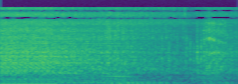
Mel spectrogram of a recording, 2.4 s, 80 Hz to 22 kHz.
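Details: Cat C15 diesel, 900,206 km, 23,916 hours, running while checking blow-by: deep, steady rumble at idle with an even beat and no knocks or misses; sounds healthy.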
